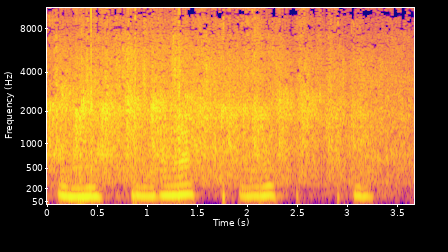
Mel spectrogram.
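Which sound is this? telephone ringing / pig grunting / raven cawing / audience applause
audience applause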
